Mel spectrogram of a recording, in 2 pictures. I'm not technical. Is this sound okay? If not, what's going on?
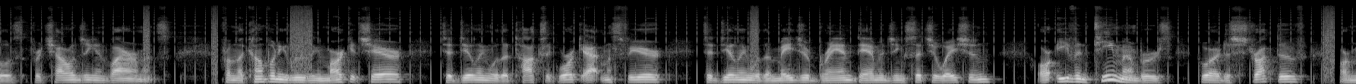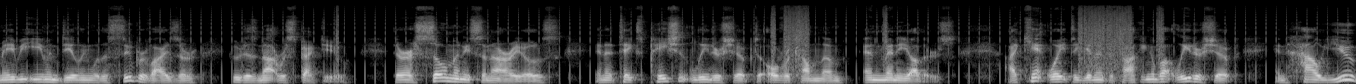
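No. A Wi-Fi radio sitting close to the recording gear is leaking its signal into the audio circuit, which is Wi-Fi interference. Its regular beacon, every 102.4 ms, becomes a steady ticking about ten times a second, quieter than the speech but present throughout.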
